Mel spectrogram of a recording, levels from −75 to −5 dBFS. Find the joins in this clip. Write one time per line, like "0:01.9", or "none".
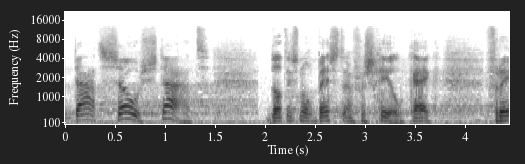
0:01.9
